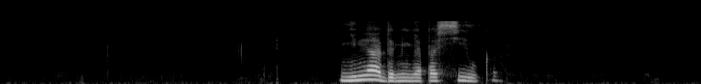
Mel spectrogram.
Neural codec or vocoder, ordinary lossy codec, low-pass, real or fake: codec, 16 kHz, 4 kbps, FreqCodec, smaller model; none; none; fake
